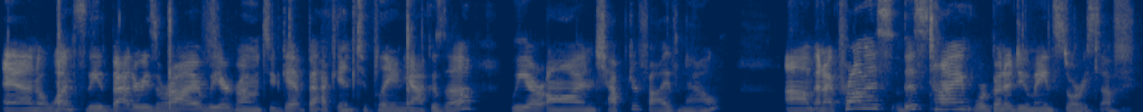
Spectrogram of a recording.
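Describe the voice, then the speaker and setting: A woman's voice: mid-range voice, unhurried, a bit bright, a little hiss or hum. A woman livestream host chatting casually to her viewers in an informal, gushing way. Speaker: game livestream host, VTuber.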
